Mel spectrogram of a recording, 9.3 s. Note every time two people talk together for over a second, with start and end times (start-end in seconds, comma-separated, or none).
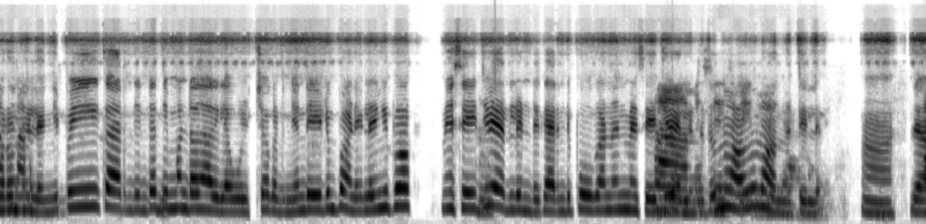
6.6-8.2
